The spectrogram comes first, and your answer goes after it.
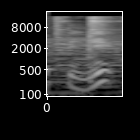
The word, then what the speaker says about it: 纏: 今仔日小解这一字读作甜，另外一个音读作淡，提供予观众朋友来参考。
